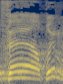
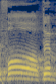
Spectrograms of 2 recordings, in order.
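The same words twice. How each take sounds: First: فاطر with a long thin "fæ"; light fa. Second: فاطر with a long thick "faw"; wrong heavy fa. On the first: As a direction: stretch the fronted vowel in فاطر. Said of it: "أقول". (فاطر بفاء مرققة) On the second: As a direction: show the faulty backed vowel in فاطر. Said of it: "ولا أقول". (فاطر بفاء مفخمة خطأً) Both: Shown as a demonstration.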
